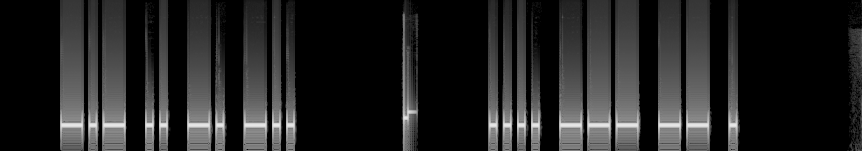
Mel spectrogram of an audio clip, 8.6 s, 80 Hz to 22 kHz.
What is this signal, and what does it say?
Morse code, heard as a keyed tone, about 17 wpm, 700 Hz. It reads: KIND HOME
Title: Sentences from Top 200 Words - New Word Drill - 17wpm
